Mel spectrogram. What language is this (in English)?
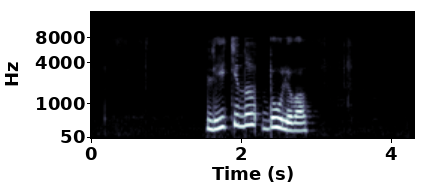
Russian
